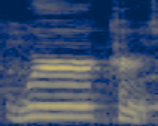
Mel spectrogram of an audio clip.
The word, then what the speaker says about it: workers: When you look in the mirror, say workers, workers, workers, workers, workers, workers. Okay, so your lips should be the same for the 2 syllables. One has O-R, one has E-R, but both of them are er.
